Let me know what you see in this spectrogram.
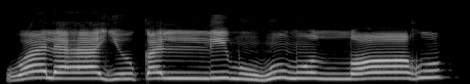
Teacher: اللہ کا نام جو ہے موٹا پڑھا جائے گا، پر پڑھا جائے گا، کیونکہ اللہ کے نام سے پہلے پیش ہے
